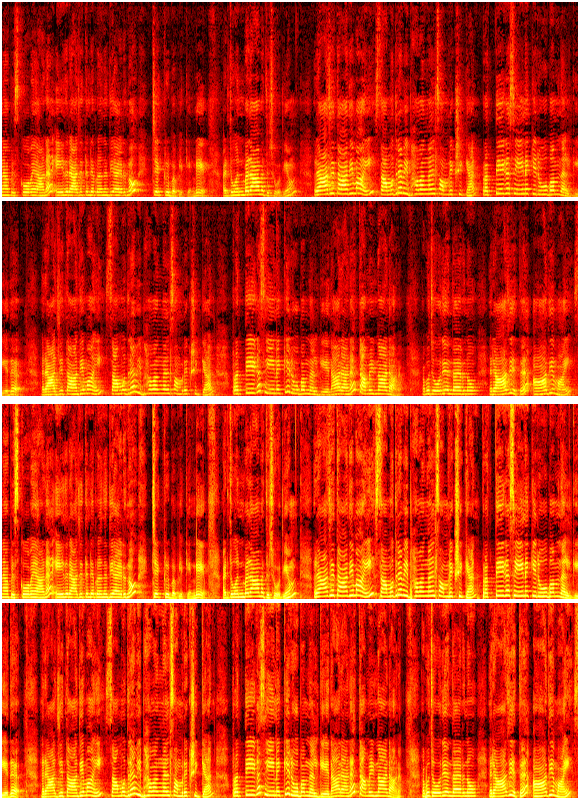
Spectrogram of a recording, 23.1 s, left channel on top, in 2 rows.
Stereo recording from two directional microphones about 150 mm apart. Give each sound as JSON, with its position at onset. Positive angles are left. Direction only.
{"t": 0.0, "sound": "a woman's voice", "side_deg": -60}
{"t": 3.8, "sound": "a woman's voice", "side_deg": -80}
{"t": 6.2, "sound": "a woman's voice", "side_deg": -65}
{"t": 12.3, "sound": "a woman's voice", "side_deg": -50}
{"t": 16.1, "sound": "a woman's voice", "side_deg": -45}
